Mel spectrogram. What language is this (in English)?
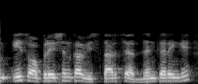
Hindi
